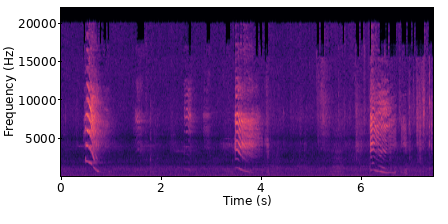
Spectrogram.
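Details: Young deer at Toyama Municipal Family Park, Japan, giving squeaky calls likened to a toddler's squeaking shoes: three sharp high whistles sweeping steeply downward, about three seconds apart, over a low steady hum.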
